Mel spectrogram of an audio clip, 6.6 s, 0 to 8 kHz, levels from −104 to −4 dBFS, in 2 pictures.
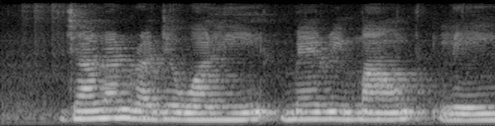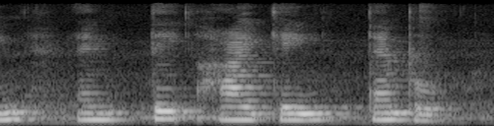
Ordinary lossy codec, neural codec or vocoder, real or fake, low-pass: none; none; real; 7.2 kHz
